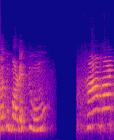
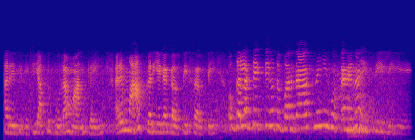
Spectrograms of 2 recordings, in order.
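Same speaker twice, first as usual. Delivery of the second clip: meek apology; 7 semitones lower, 6 dB quieter than usual. Acted. Daughter-in-law apologizing meekly.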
